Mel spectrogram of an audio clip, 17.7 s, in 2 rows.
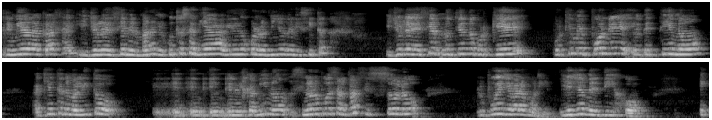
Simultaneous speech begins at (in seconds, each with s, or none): none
